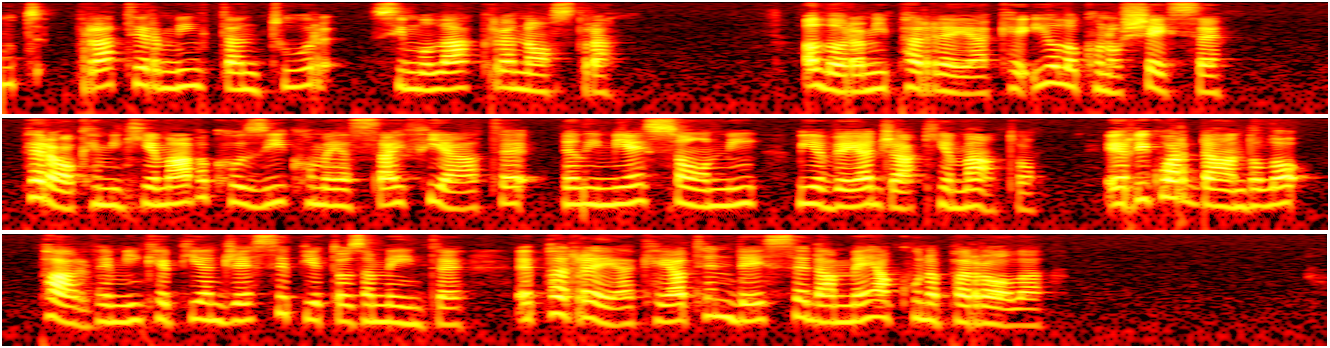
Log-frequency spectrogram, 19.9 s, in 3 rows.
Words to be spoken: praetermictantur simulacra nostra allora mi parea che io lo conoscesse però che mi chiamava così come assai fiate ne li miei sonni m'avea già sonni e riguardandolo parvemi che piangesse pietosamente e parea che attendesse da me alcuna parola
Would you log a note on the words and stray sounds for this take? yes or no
yes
